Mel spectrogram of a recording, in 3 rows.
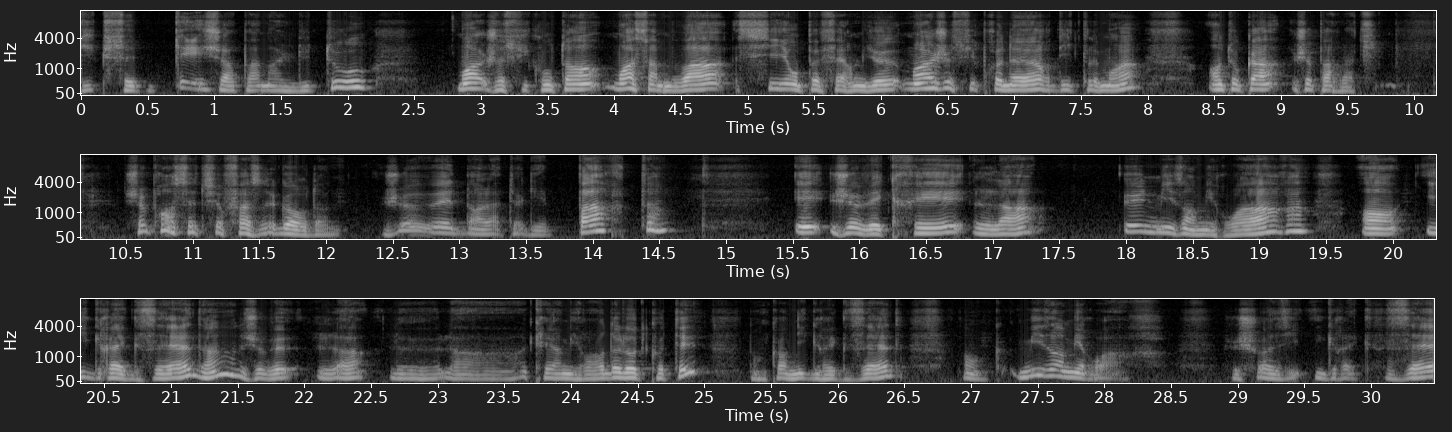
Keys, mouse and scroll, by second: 2.8 &, 3.3-4.0 scroll down 2, 4.3 click, 5.7-7.1 drag, 7.2 scroll up 1, 7.7-9.0 drag, 10.8 click, 14.1 click, 27.7 click, 29.2 click, 30.3 click.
